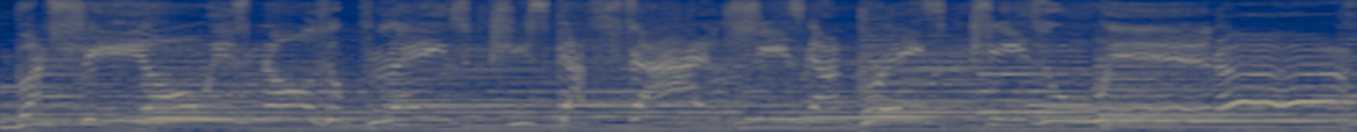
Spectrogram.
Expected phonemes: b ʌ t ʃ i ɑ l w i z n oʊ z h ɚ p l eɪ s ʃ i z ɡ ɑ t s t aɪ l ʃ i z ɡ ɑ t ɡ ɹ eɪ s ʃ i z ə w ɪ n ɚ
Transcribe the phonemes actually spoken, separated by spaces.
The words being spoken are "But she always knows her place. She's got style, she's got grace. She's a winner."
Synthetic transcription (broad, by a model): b ʌ t ʃ i ɑ l w i z n oʊ z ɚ p l eɪ s ʃ i z ɡ ɑ t s t aɪ l ʃ i z ɡ ɑ t ɡ ɹ eɪ s ʃ i z ə w ɪ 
